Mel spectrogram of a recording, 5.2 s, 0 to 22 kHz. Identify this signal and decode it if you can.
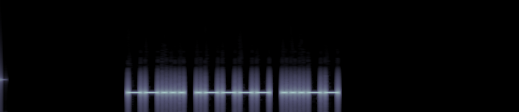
Morse code, heard as a keyed tone, about 28 wpm, 700 Hz. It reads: 713
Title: Numbers - 3-Digit 28wpm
